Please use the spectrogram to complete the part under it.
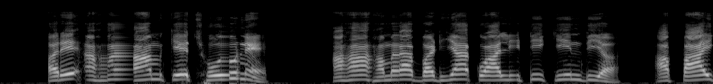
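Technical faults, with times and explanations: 0.77 to 3.07 s, repeated packet loss (robotic sound). Eight gaps break this stretch, about 560 ms missing in all. The longest gap is 181 ms. The receiver patches each hole by stretching the last sound, so about a quarter of the span is synthetic. That produces a choppy, robotic texture.
3.69 to 5.18 s, repeated packet loss (robotic sound). Five more gaps follow, about 200 ms missing, none longer than 52 ms. Only about an eighth of the span is patched. The choppiness is lighter and briefer here.
6.22 to 6.26 s and 6.30 to 6.36 s, short concealed packet loss. Two small holes of 20 ms and 40 ms never arrived in time. The decoder continues the last sound, from its pitch if voiced or as shaped noise if not. It then blends back into real audio. Each one sounds like a brief smear or wobble, and they sit close together. A short consonant can drop out inside them.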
